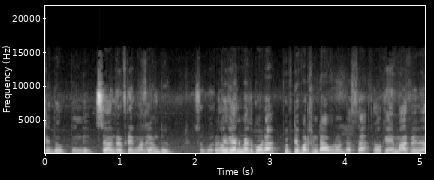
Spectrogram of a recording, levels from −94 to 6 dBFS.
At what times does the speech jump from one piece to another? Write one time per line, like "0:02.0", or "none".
0:02.2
